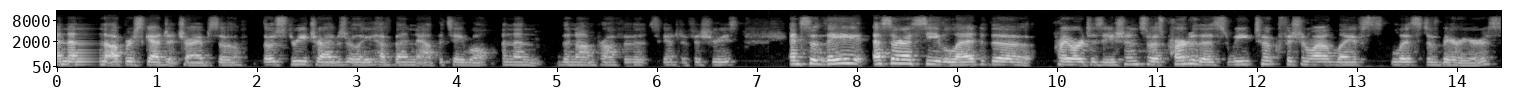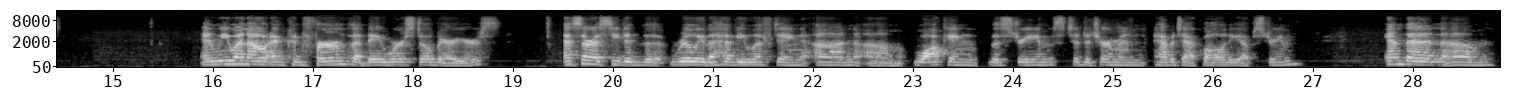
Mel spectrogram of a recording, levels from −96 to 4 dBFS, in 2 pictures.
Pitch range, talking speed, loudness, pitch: 175-200 Hz, 150 wpm, -22 LUFS, 185 Hz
